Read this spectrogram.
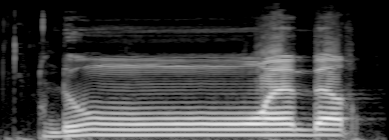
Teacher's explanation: Du wa bar, ya, bar ini ada ra, ya, ra-nya sukun didahului oleh huruf berharokat fathah, maka dia dibaca tebal.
